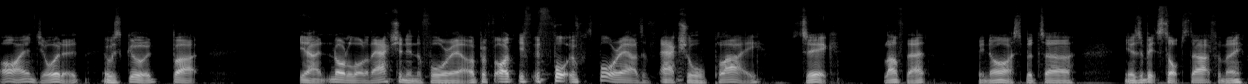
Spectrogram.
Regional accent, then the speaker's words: Australia; as an Australian

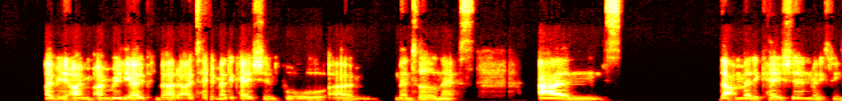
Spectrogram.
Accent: London, United Kingdom; It's my hometown.

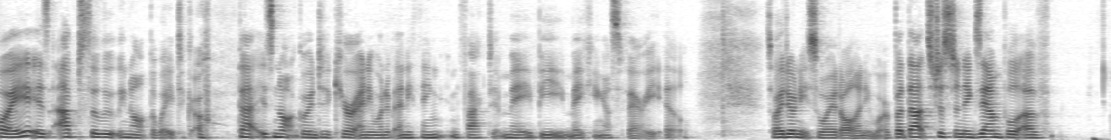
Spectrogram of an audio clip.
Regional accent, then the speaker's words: Santa Fe, New Mexico, United States; moved away; Santa Fe is pretty hippie. It's very, we moved there when I was 9

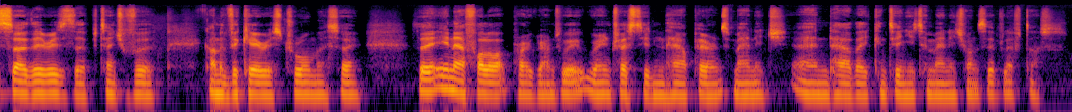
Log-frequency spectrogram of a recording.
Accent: London, United Kingdom; moved away as an adult; now in Sydney, Australia; I grew up in the East End of London

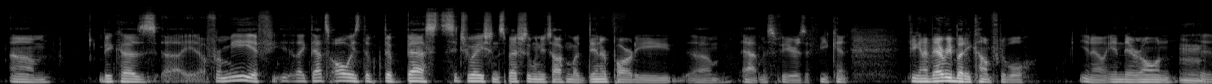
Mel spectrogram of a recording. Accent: United States; moved away as an adult; now in Sweden; I'm also an American stuck in Sweden

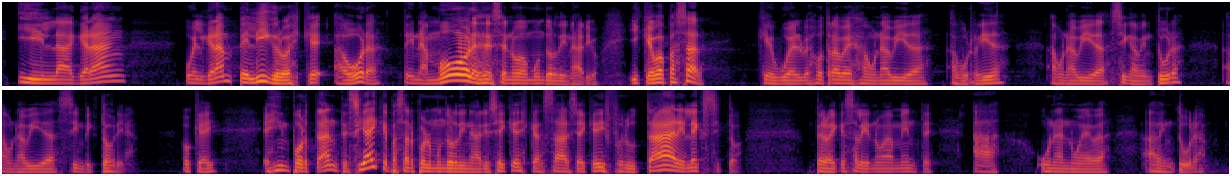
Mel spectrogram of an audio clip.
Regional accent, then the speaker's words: Venezuela; moved away as an adult; also born or lived in Cincinnati / Florida; clima en Venezuela, donde yo crecí

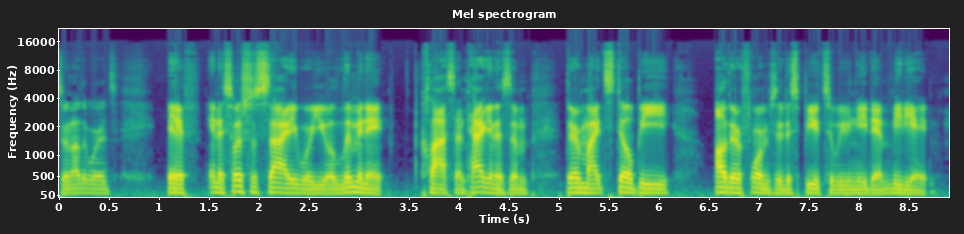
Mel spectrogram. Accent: Westchester, New York, United States; I grew up in Westchester

